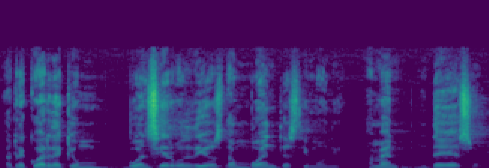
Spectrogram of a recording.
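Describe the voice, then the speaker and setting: A man's voice: sits high, steady tone, normal speed. A man leading a church Bible study, exhorting the congregation and repeatedly addressing them as brothers. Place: church hall.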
